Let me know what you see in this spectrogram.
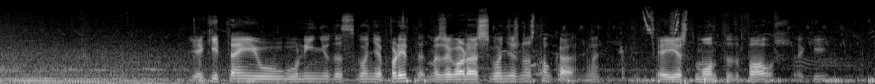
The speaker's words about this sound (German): wirft ein Boot mit Außenbordmotor an. Zur Auswahl hätte auch ein Elektroboot gestanden, aber das ist groß und nicht eben wendig. Um die Felsmalereien richtig zu sehen, muss man nah ran. Das geht nur mit einem kleinen Boot.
